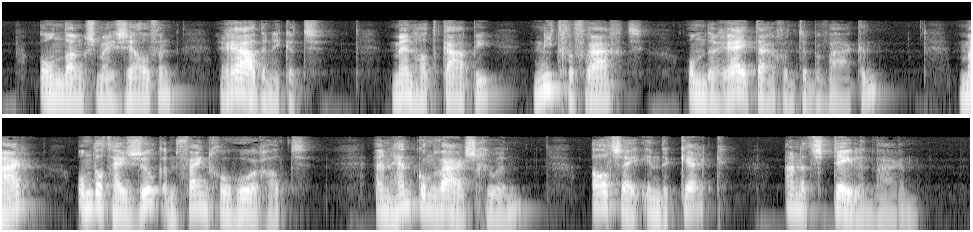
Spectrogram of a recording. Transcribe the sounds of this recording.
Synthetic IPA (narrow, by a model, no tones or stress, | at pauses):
ɔndɑŋsmɛjzɛlˠvən | raːdənɪkɦət | mɛnɦɑtkaːpi | nitχəvraːχt | ɔmdərɛjtœɥχəntəbəʋaːkən | maːr | ɔmdɑtɦɛjzɵlˠkənfɛjnχəɦoːɹɦɑt | ɛnɦɛnkɔnʋaːɹsχywən | ɑlˠsɛjʔɪndəkɛɹk | ʔaːnɦətstejlənʋaːrən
